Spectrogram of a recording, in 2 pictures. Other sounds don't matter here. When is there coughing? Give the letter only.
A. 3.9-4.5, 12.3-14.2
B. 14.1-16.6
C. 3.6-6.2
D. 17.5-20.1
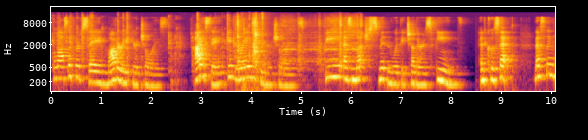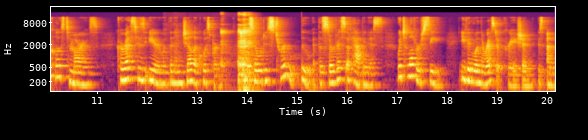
A.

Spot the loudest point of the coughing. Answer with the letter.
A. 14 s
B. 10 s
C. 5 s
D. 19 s
A.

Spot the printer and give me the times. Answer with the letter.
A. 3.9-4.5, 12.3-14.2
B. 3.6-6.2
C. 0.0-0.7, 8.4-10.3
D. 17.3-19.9
B.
